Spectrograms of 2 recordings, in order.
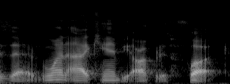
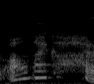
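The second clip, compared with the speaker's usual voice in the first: put-on shocked girl; 12 dB quieter, slower than usual. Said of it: "And she".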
